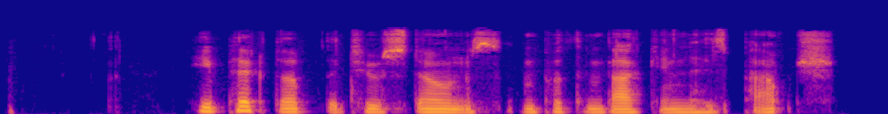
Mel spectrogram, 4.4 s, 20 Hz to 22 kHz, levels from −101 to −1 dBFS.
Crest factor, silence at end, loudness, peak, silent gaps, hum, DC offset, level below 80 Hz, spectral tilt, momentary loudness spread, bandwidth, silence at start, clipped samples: 22 dB; 0.3 s; -28 LUFS; -6 dBFS; none; none; under 0.1%; -64 dBFS; -6 dB/octave; 9 LU; 7.8 kHz; 1 s; under 0.1%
